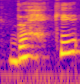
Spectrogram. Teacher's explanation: You don't usually pronounce the ت مربوطة, the T sound. But because again it's followed by another noun, you will pronounce it.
